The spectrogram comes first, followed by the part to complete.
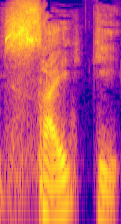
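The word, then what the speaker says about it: psyche: যেমন পিএস মানে সাইকি, এখানে পীর উচ্চারণ হবে না, সাইকি আত্মা মন।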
